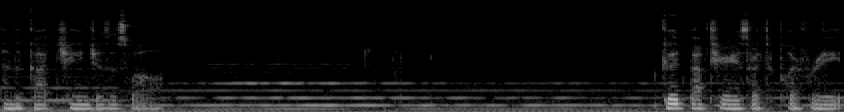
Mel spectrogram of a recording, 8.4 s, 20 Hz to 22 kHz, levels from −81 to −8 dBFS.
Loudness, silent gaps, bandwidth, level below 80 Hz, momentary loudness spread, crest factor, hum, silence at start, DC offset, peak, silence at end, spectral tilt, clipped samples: -42 LUFS; none; 16 kHz; -62 dBFS; 16 LU; 20 dB; none; 0 s; 0.2%; -22 dBFS; 0 s; -5.5 dB/octave; under 0.1%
